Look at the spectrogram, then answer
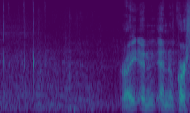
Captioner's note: audience laughing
